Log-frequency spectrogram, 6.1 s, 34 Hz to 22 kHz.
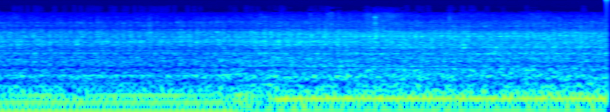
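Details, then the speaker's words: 2018 Volvo VNL760 diesel with idle raised from 600 to 700 rpm: a steady low rumble settling into an even, smoother beat as the vibration heard at lower idle goes away; healthy. "took me to 700 i really don't want to be that high but hell i ain't got to pay for the gas and the truck is running smoother so i'm gonna leave it there"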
